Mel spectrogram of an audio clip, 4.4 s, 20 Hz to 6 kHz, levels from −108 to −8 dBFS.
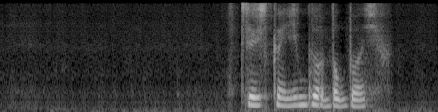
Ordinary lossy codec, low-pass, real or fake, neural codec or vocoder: AAC, 24 kbps; 5.4 kHz; fake; codec, 16 kHz, 1 kbps, FunCodec, trained on Chinese and English, 50 frames a second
